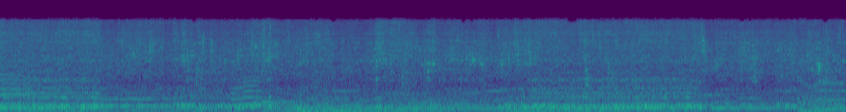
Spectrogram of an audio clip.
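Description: Kitchen faucet running into a sink while raw chicken leg quarters are rinsed under it, the water stream splashing off the meat. It is a steady flow of water throughout.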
